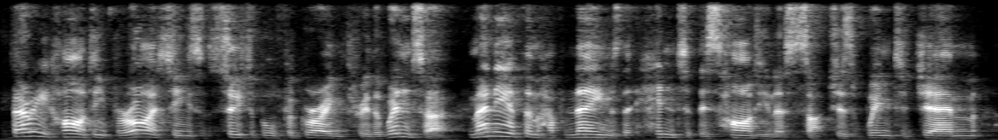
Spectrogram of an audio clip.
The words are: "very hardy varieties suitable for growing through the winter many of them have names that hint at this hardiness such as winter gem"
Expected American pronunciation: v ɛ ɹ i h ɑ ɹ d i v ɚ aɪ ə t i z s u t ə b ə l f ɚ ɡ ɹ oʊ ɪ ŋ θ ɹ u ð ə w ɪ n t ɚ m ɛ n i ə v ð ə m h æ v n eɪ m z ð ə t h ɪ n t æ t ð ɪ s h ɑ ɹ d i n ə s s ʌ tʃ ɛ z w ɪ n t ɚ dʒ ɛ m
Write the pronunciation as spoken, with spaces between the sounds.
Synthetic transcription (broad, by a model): v ɛ ɹ i h ɑ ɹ d i v ɚ aɪ ə t i z s u t ə b ə l f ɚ ɡ ɹ oʊ ɪ ŋ θ ɹ u ð ə w ɪ n t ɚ m ɛ n i ə v ð ə m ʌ v n eɪ m z ð ə t h ɪ n t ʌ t ð ɪ s h ɑ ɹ d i n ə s s ʌ tʃ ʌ z w ɪ n t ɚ dʒ ɛ m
